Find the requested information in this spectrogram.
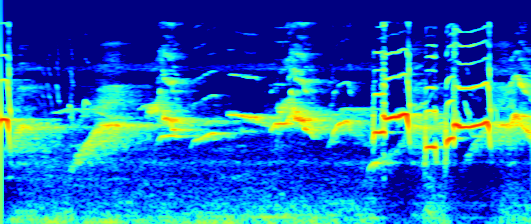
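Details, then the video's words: Oriental magpie-robin song meant as training material for other birds: soft, varied warbled whistles build up, then give way to loud, clear, sharply pitched whistled phrases near the end. "masteran Kacer"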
